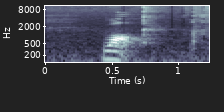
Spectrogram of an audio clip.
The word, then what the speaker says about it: walk: blend but in this case it is a silent letter combination and it says walk but that's not on the card this is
